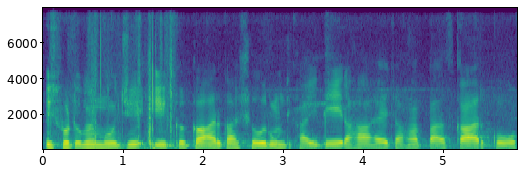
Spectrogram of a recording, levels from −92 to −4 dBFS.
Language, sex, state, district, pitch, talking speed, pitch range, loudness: Hindi, male, Madhya Pradesh, Umaria, 145 Hz, 160 wpm, 145-150 Hz, -18 LUFS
